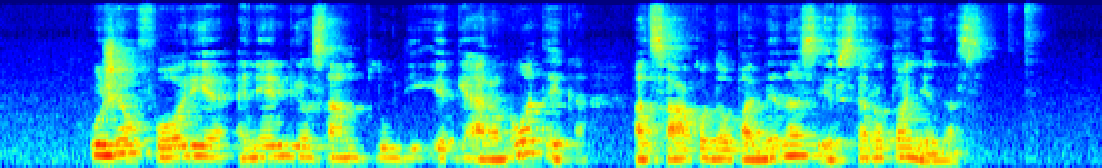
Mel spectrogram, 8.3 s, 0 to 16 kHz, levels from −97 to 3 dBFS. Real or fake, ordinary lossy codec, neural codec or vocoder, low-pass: real; AAC, 64 kbps; none; 14.4 kHz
